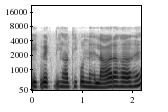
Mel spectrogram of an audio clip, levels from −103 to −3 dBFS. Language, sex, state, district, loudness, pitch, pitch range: Hindi, female, Chhattisgarh, Kabirdham, -14 LUFS, 205 Hz, 200-210 Hz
